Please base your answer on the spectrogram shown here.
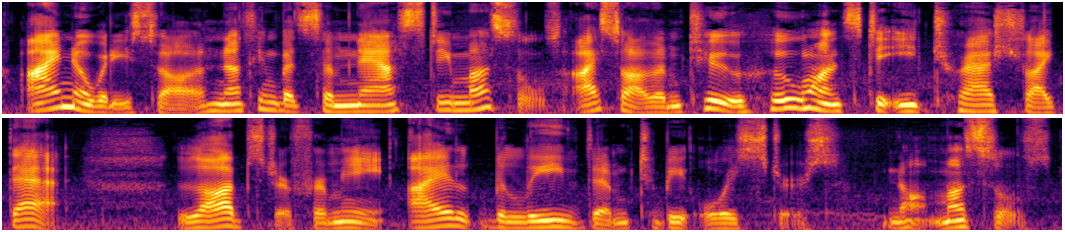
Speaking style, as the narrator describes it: returned Ernest calmly

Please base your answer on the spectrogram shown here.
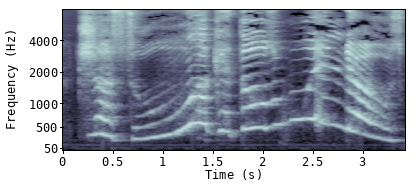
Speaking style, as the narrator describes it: cried the monkey

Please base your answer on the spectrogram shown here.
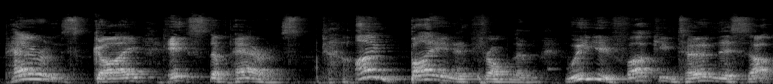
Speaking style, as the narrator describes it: He snaps but distractedly

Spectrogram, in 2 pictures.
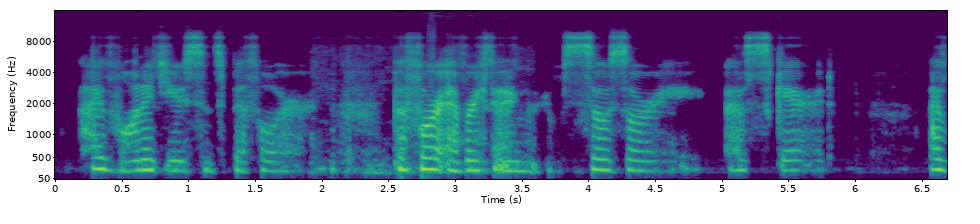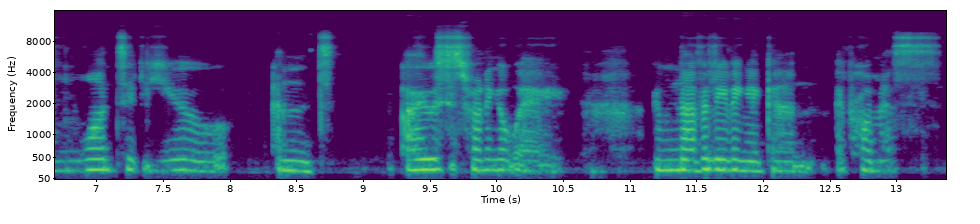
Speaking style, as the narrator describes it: whispering

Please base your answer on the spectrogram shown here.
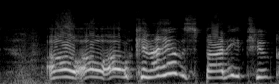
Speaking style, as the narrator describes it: cried Mike

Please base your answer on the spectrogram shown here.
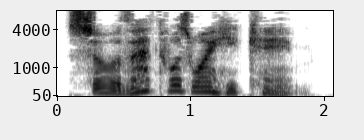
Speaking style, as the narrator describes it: murmured Poirot

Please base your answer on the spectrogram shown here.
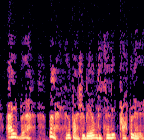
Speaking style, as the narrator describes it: she said anxiously

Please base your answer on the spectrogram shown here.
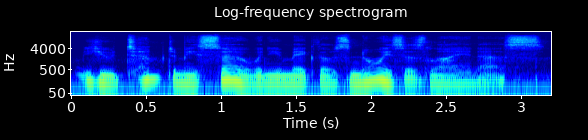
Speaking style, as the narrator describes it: Draco said huskily

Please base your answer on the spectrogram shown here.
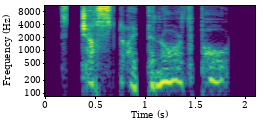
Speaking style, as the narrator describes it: Thomas whispered

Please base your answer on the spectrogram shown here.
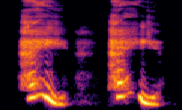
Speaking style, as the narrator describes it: calls, yelling over the sounds of the storm

